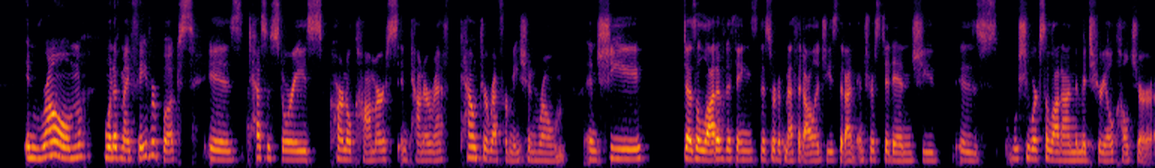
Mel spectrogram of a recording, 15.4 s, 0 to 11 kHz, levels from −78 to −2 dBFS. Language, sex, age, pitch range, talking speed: English, female, 20-39, 165-200 Hz, 165 wpm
